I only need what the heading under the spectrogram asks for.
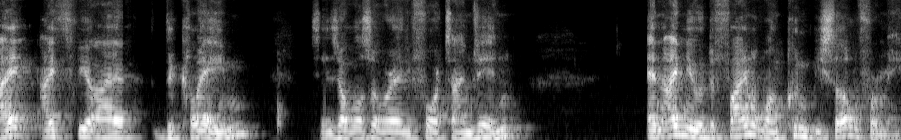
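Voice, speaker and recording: A somewhat breathy man talks at a moderate pace, his fairly high pitch showing ordinary pitch variation. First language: not English. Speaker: game show contestant. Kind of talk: casual chat. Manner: halting, repeats words.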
